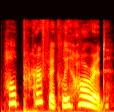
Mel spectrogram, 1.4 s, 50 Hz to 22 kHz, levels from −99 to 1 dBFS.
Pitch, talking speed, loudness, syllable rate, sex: 240 Hz, 125 wpm, -15 LUFS, 4.6 syllables/s, female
